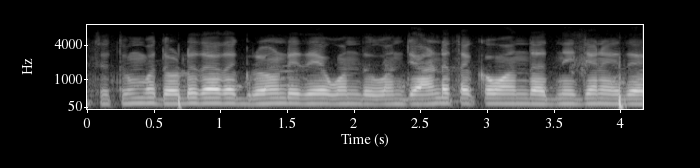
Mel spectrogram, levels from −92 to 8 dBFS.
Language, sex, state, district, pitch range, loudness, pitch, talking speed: Kannada, male, Karnataka, Raichur, 130-140 Hz, -19 LUFS, 135 Hz, 160 wpm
